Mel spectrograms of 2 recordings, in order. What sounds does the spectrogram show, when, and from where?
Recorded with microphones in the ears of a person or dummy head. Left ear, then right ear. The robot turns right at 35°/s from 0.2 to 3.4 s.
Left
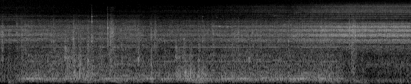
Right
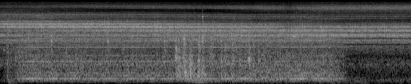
0.0 s running water: 125° right; by 4.1 s 15° right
